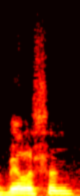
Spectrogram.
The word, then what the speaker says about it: Billison: give me your name so we'll have it pronounced correctly you just tell me your name I'm billison b-i-l-l-i-s-o-n I was born uh sometimes and uh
